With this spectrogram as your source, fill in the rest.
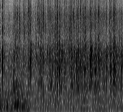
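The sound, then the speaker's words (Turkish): Sustained applause from a crowd of health workers protesting unfair performance pay, many hands clapping in a dense, steady patter with sharp bright transients, fairly loud throughout, with a faint murmur of voices underneath. “Bu performans adaletsizliğine karşı şimdi en güçlü sesimizle, en yüksek gücümüzle COVID'le mücadele ettiğimiz gibi alkışlarımızla protesto ediyoruz”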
